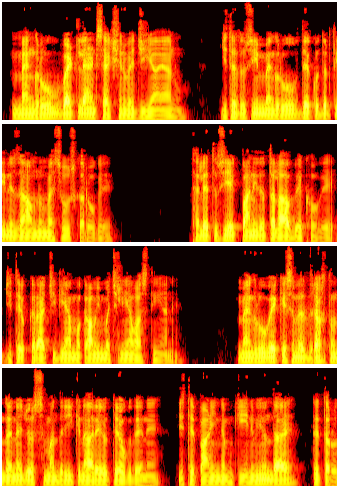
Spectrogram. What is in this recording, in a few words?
Punjabi, audio guides; Please select your preferred language.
